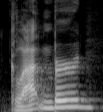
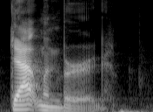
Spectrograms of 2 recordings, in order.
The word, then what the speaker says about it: Gatlinburg: tennessee that's a half an hour from me glattenberg i'm saying it wrong tennessee how do you spell it uh gatlinburg gatlinburg beer cross nations yeah i want to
